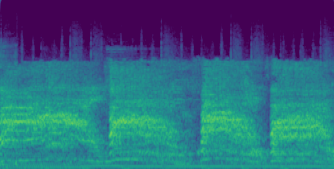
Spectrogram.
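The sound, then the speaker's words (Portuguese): A loud, sustained shouting yell repeated in three long bursts, each cutting off abruptly before the next starts, with a harsh, strained vocal quality and a low hum underneath. “Quando você colocou esse negócio aí de, de grito, eu vou colocar o grito do pai de família.”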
